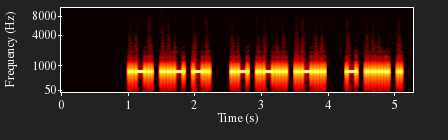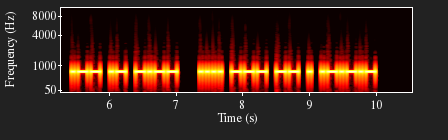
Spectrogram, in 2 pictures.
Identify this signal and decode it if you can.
Morse code, heard as a keyed tone, about 25 wpm, 700 Hz. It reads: RUN ALL THE WAY HOME.
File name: practice / 25wpm / Sentences with 3-Word Phrases - 25wpm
